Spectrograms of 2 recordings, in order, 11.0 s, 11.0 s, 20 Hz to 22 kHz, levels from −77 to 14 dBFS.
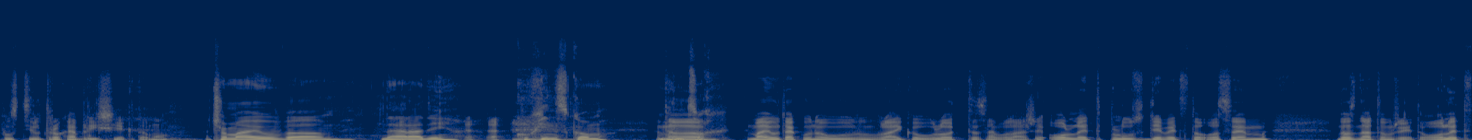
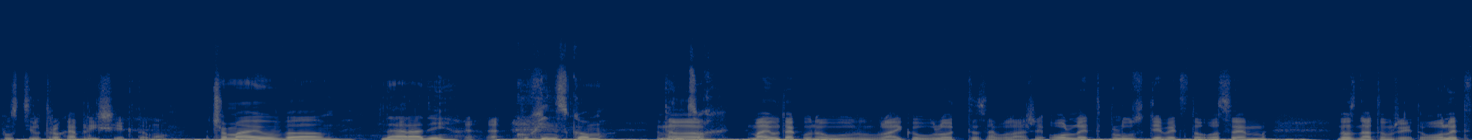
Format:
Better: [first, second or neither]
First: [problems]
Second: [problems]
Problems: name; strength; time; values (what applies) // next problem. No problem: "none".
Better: first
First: none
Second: low rumble; noticeable; until 2.5 s, from 3.5 to 6.5 s and from 7.5 to 10 s; 20 dB below the speech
